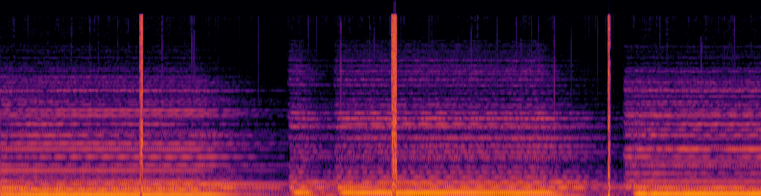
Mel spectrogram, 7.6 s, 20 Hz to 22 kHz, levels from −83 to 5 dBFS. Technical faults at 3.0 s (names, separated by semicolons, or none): none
